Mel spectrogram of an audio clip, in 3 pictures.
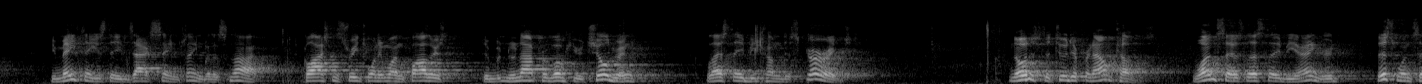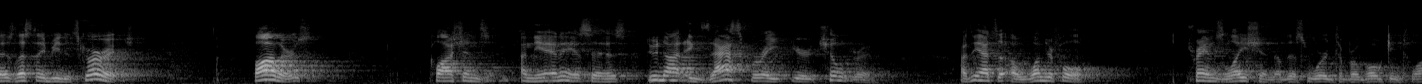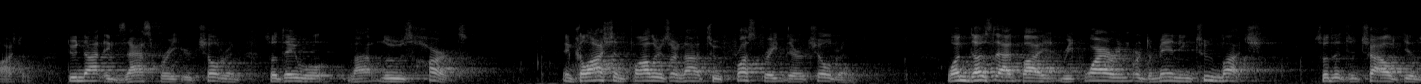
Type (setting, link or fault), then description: setting, large echoing room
